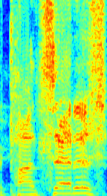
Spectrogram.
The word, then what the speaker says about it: poinsettia: you say it some people say poncetus other people say poinsettias so yeah and then otherwise it's poinsettia yeah poinsettia pine center poinsettia and then come up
